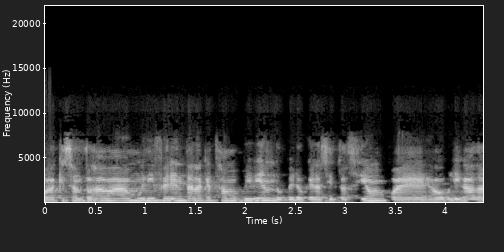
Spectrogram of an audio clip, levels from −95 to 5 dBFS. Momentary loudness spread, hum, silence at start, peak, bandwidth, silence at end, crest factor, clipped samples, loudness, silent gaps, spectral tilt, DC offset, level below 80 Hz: 5 LU; none; 0 s; -2 dBFS; 8 kHz; 0 s; 14 dB; under 0.1%; -16 LUFS; none; -4 dB/octave; under 0.1%; -76 dBFS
